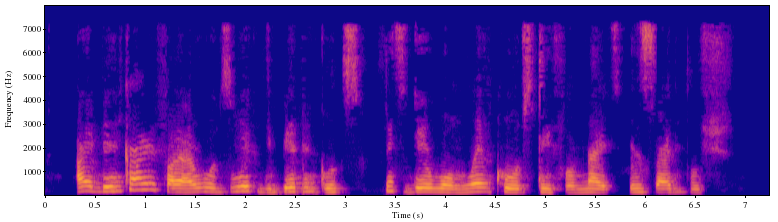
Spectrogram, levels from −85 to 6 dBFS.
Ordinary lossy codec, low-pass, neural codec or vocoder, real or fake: MP3, 32 kbps; 7.2 kHz; codec, 24 kHz, 1 kbps, SNAC; fake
